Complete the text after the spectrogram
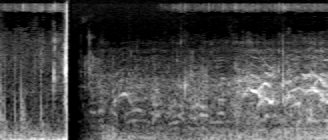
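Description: Water splashes and laps around a swimmer.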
